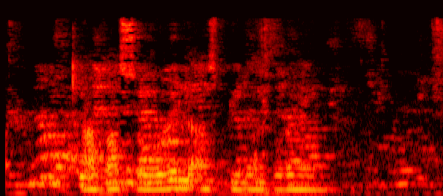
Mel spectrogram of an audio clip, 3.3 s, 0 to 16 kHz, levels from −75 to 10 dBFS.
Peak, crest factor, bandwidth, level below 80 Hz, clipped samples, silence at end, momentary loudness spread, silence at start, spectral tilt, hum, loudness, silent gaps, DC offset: -8 dBFS; 18 dB; 11.5 kHz; -46 dBFS; under 0.1%; 0 s; 18 LU; 0.05 s; -5 dB/octave; none; -24 LUFS; none; under 0.1%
